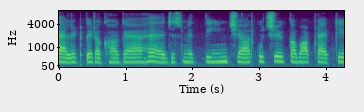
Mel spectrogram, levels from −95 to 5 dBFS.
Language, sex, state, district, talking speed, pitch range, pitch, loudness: Hindi, female, Punjab, Fazilka, 170 wpm, 190-205 Hz, 195 Hz, -21 LUFS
